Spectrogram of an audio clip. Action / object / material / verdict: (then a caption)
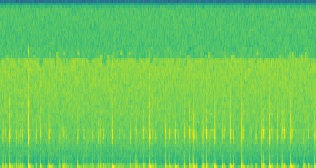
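tap / small plastic bowl, upside down / plastic / none. A small, glossy teal bowl, likely plastic, sits hollow and upside down on a green towel with a microphone inside, while one hand grips it and taps and scratches it with fingertips and nails; a pink bowl nearby is left untouched. A quick, uneven run of soft, dull, low-pitched knocks sounds, each dying away almost at once, mixed with faint scratching.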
